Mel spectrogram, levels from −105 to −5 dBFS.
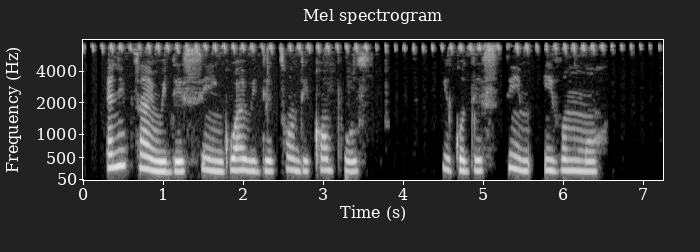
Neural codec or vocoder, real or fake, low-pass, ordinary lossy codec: none; real; 7.2 kHz; none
